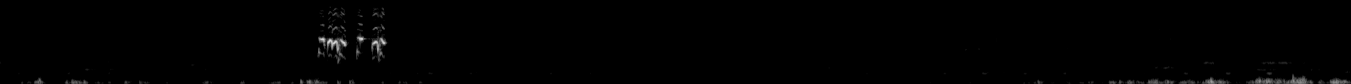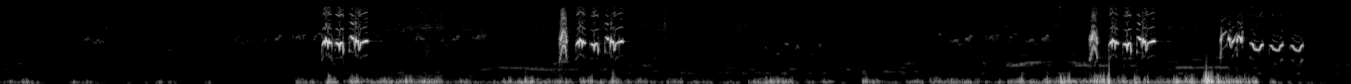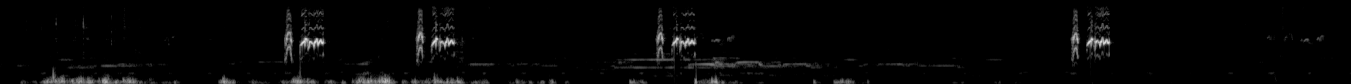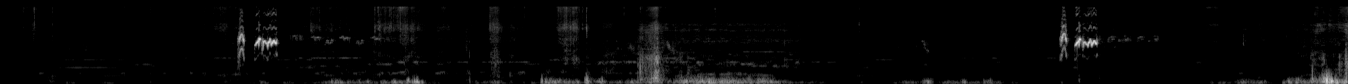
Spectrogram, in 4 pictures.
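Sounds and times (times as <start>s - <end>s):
bird calling: 3.2s - 3.9s, 16.7s - 17.2s, 19.1s - 19.8s, 29.8s - 30.3s, 33.6s - 34.6s, 37.7s - 38.2s, 42.9s - 44.6s, 51.1s - 52.0s
bird chirping: 3.2s - 3.9s, 15.9s - 19.9s, 22.8s - 26.7s, 28.6s - 30.4s, 31.1s - 31.8s, 33.6s - 34.6s, 37.5s - 38.2s, 42.9s - 44.8s, 46.8s - 52.3s.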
